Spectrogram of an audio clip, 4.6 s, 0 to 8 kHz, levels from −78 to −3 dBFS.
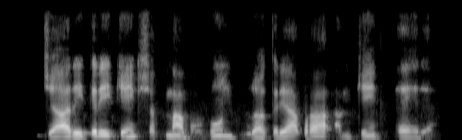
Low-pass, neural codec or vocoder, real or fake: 7.2 kHz; autoencoder, 48 kHz, 32 numbers a frame, DAC-VAE, trained on Japanese speech; fake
